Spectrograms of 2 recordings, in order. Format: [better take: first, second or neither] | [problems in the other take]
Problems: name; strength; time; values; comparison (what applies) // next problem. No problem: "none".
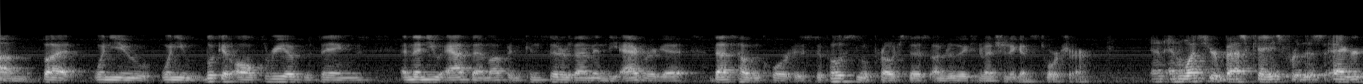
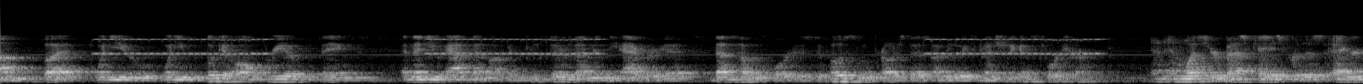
first | background sound (Bowed string instrument); 14 dB below the speech // room echo; dies away in 0.9 s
